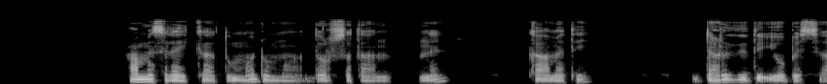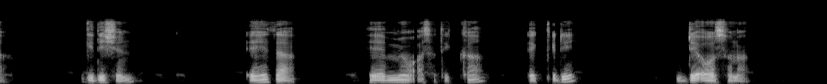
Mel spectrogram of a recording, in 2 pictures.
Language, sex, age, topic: Gamo, male, 25-35, agriculture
